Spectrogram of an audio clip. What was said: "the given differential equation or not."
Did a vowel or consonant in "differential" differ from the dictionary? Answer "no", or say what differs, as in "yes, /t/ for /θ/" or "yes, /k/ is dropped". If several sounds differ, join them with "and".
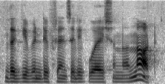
yes, /s/ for /ʃ/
